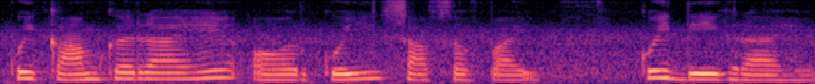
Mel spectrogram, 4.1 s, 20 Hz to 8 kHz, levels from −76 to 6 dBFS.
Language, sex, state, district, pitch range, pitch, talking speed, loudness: Hindi, female, Uttarakhand, Uttarkashi, 185-225 Hz, 200 Hz, 175 wpm, -15 LUFS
